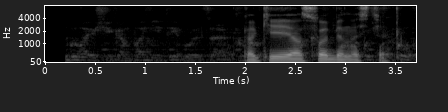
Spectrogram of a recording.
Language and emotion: Russian, neutral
